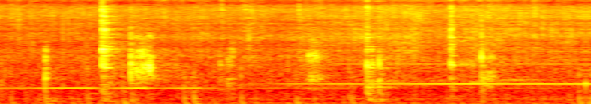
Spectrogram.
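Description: Paneer bhurji sizzles in a frying pan while a spoon stirs it, giving scraping clinks and soft clatters over a steady low hiss of frying, close up with no talking.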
